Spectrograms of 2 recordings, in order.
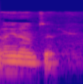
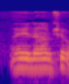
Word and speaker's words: ayanamsha: called the ayanamsha then some people spell it ayanamsa and pronounce it ayanamsa so you get two pronunciations and spellings ayanamsha or ayanamsa is the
